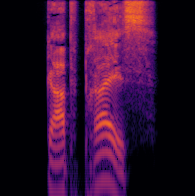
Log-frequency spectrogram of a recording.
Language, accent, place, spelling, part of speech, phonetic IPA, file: German, Germany, Berlin, gab preis, verb, [ˌɡaːp ˈpʁaɪ̯s], De-gab preis.ogg
- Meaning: first/third-person singular preterite of preisgeben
